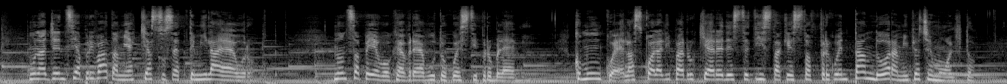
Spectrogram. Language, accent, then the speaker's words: Italian; Senegal; Italian is a second language; moved away as an adult; now in Italy; Avevo tante speranze, pensavo che l'Italia fosse meglio del Senegal. La mia idea era terminare qui gli studi dell'università e poi trovare lavoro.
